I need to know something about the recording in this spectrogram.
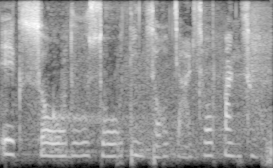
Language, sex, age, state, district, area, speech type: Maithili, female, 18-30, Bihar, Purnia, rural, spontaneous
